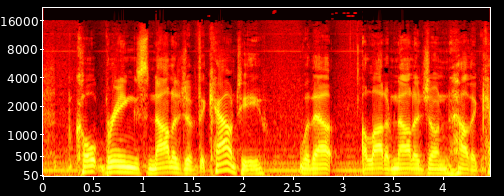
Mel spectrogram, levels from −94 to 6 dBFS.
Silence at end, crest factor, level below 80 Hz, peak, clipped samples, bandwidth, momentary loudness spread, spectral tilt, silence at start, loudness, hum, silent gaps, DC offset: 0 s; 12 dB; -38 dBFS; 0 dBFS; under 0.1%; 16.5 kHz; 8 LU; -5 dB/octave; 0 s; -13 LUFS; none; none; under 0.1%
